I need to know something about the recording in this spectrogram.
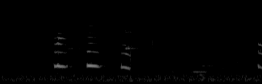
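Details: An indoor black female cat, excited while chasing a laser dot, utters three quick high chirps in a row, then a fainter squeak and a final short note.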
